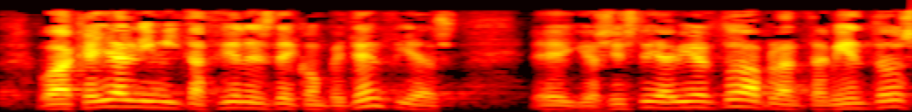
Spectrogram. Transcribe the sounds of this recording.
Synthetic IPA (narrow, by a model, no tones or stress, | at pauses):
o̰akeʝazlimit̪aθjo̞ne̞zðe̞ko̞mpe̞t̪ẽ̞nθjas | ʝo̞siest̪o̞jaβje̞ɾt̪oaplant̪eamjẽ̞nt̪o̞s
